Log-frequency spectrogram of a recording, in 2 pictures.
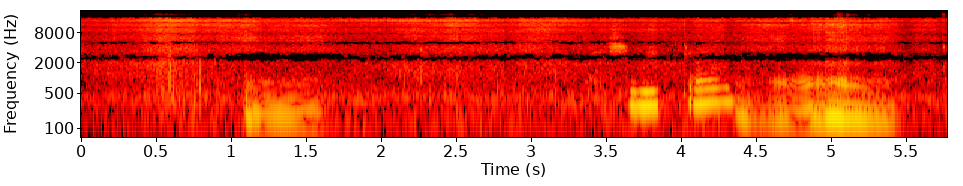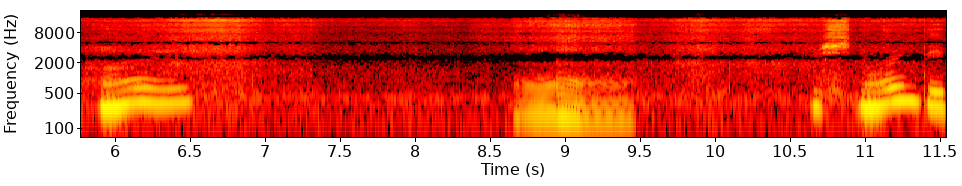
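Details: A Shih Tzu–Yorkshire Terrier dog, tired from a hike, snores in short, low, rattling breaths every few seconds while a woman speaks gently, coaxing it to wake up.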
